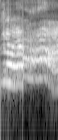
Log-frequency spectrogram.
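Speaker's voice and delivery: high-pitched mock scream; imitated agonized scream. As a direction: cry out as if pepper-sprayed. Imitates Johnson's scream when sprayed.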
